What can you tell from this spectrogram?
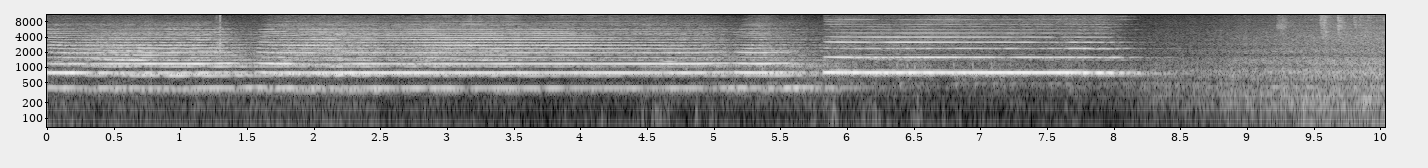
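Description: Indian Railways WAP-4 electric locomotive's horn: one long blast of about six seconds, then a higher-pitched blast of about two seconds. After the horn stops, the rolling noise of the passing train.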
